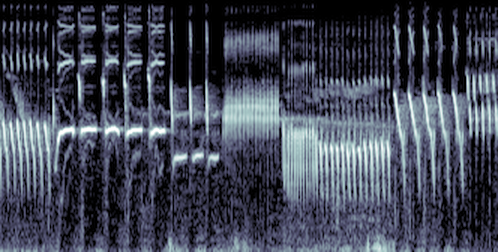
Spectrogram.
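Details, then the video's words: A canary sings: fast, varied tours of bright whistles, buzzy trills and rapid rolling notes, shifting pattern every second or so, loud and close. "KENARI GACOR NGEROL NEMBAK | CANARY SINGING"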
